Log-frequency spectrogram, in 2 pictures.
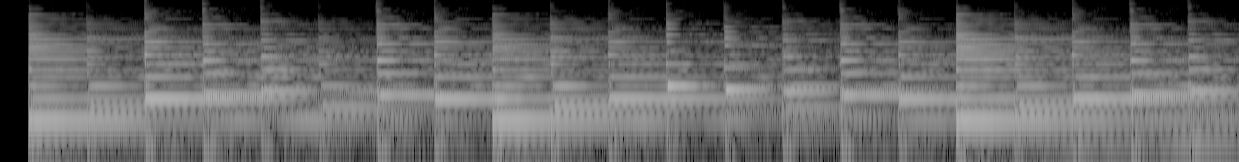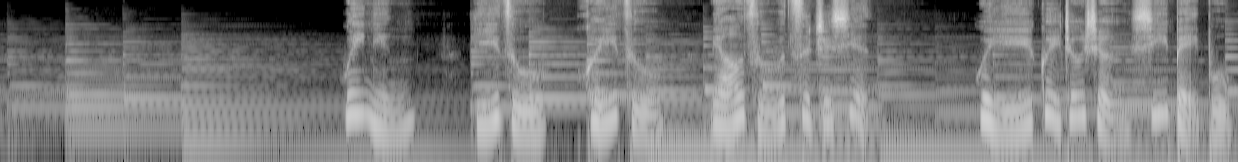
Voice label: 女 专题 彝族地区介绍; 宣传片; 普通话

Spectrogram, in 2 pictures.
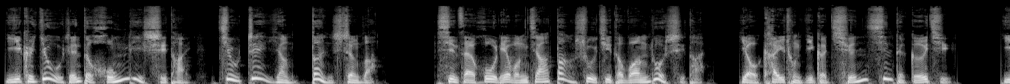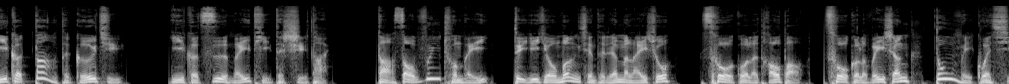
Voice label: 男 宣传广告 互联网平台宣传; 微众联盟 微传播

